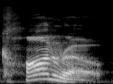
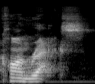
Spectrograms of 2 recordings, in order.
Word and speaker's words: Conroe: Conroe. Not Conrex. Conroe dropped another $2 super chat just to tell me how to pronounce the name accurately. So now I know Conroe.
